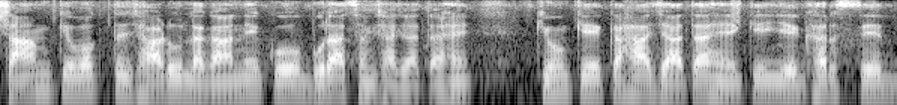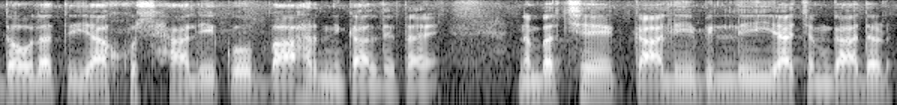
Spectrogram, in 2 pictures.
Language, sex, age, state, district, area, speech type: Urdu, male, 30-45, Uttar Pradesh, Muzaffarnagar, urban, spontaneous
